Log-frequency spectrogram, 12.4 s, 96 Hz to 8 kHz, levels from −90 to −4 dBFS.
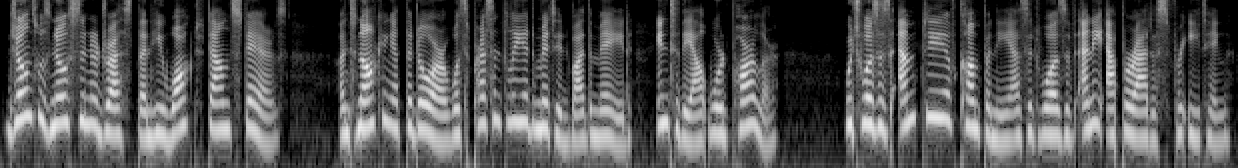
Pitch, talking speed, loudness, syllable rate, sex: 250 Hz, 185 wpm, -21 LUFS, 5.6 syllables/s, female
